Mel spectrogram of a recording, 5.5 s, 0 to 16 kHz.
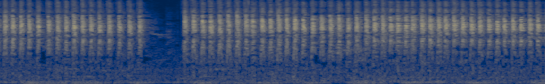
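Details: Long rapid chatter ('nyecret panjang') of a Eurasian tree sparrow from Yogyakarta, 29 October 2022, made for training caged songbirds. Dense, high, scratchy pulses run about ten per second, broken by one brief silent gap, then continue steadily.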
